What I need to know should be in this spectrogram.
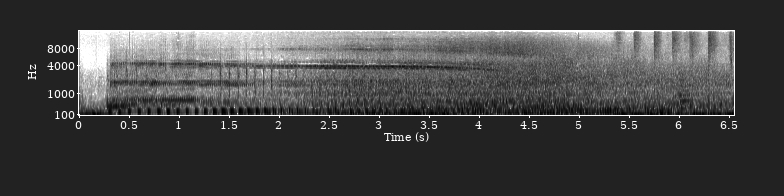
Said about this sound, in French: fais chauffer l'avion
